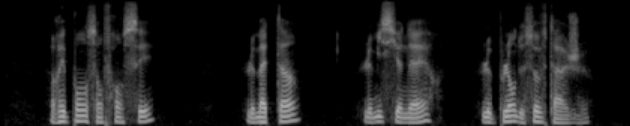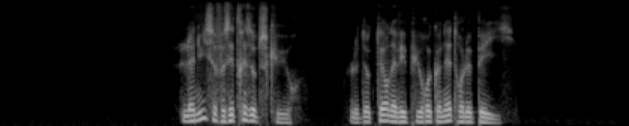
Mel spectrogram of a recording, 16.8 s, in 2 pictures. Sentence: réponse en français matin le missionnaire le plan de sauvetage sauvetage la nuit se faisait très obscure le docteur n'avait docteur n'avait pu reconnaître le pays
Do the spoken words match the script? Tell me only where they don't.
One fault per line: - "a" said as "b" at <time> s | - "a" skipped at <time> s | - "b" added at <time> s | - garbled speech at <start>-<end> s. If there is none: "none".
- "le" added at 3.2 s
- "sauvetage" skipped at 7.8 s
- "docteur n'avait" skipped at 13.8 s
